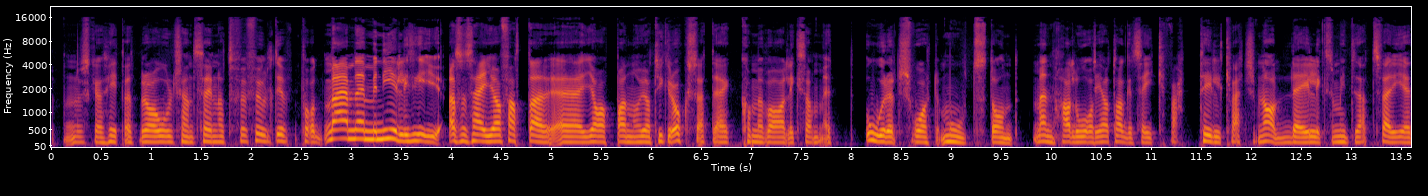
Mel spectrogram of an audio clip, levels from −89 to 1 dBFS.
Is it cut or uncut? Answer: cut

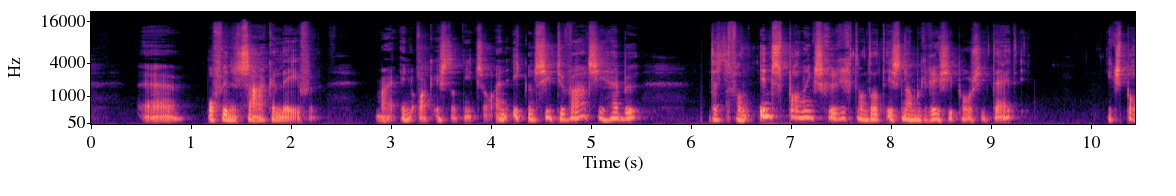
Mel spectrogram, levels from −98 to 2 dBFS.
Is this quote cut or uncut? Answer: cut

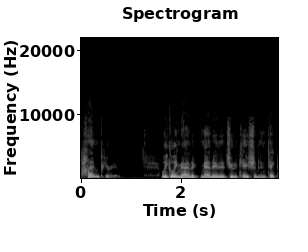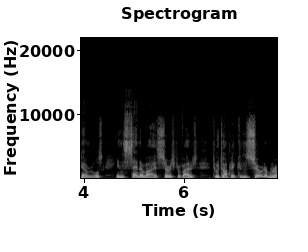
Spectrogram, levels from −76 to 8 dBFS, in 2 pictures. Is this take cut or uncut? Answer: uncut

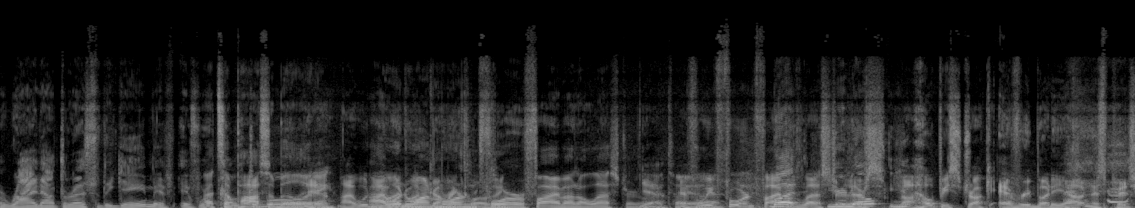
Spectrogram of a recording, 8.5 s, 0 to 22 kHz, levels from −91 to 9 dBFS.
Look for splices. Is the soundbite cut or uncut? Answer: uncut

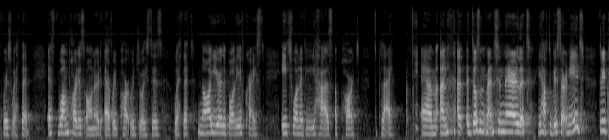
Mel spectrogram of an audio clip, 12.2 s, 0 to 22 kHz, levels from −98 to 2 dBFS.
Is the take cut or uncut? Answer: uncut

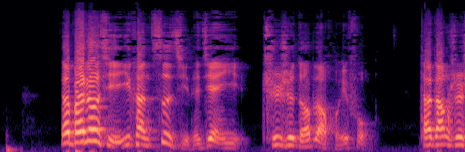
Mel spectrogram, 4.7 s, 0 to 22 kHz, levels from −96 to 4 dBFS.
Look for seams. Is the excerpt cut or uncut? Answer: uncut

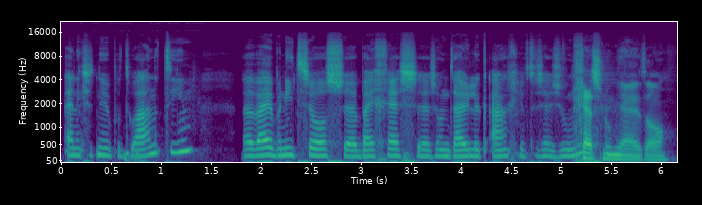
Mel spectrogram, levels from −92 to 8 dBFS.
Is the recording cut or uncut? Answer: uncut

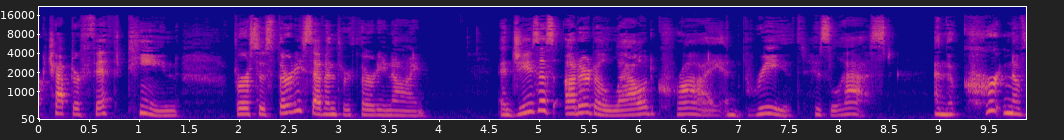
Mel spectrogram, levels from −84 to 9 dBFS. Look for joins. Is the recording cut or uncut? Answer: uncut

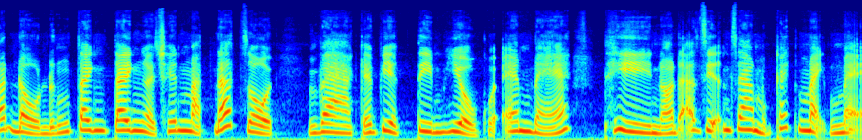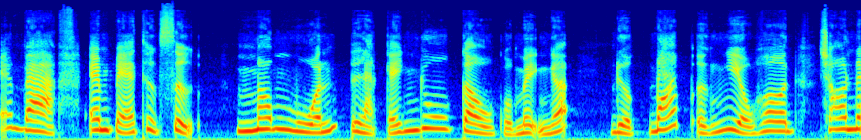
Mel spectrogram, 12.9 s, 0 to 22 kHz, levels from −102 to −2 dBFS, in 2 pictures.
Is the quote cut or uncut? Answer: uncut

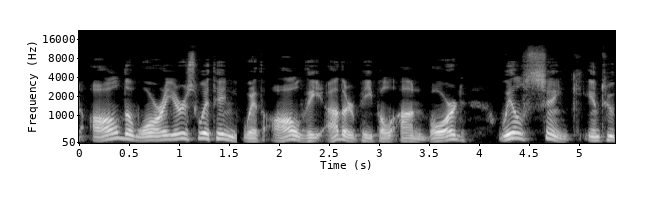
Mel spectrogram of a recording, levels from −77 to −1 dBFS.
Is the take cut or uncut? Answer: cut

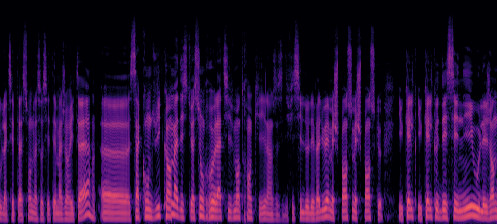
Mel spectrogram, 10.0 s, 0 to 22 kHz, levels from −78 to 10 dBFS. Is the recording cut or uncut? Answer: cut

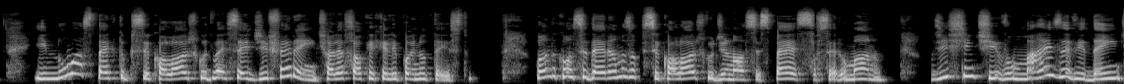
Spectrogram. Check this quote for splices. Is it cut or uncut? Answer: cut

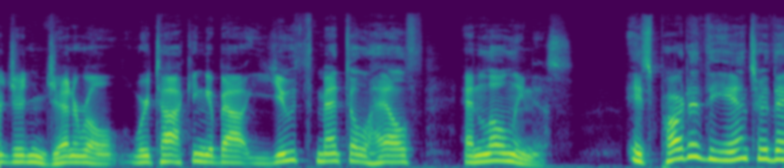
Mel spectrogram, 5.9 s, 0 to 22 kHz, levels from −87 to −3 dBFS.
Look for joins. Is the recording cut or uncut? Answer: uncut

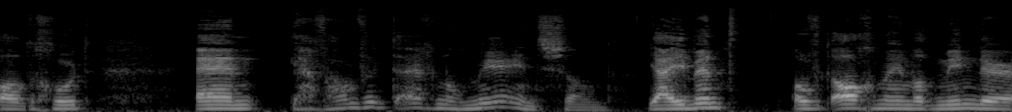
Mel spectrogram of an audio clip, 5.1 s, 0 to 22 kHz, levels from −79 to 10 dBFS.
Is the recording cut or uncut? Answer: cut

